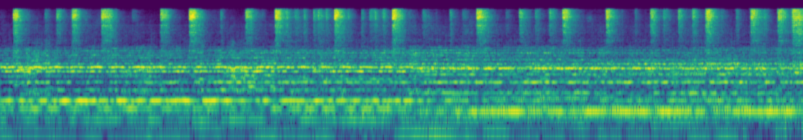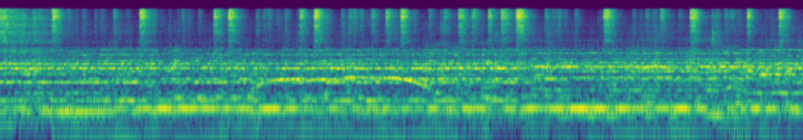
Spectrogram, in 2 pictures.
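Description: Live band music led by sustained organ chords, over a bass line and steady drums and cymbals.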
